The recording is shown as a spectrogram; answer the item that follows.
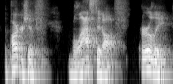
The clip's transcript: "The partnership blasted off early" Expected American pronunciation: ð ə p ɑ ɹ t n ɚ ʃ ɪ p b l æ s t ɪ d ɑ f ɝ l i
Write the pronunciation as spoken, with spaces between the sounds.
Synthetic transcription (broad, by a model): ð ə p ɑ ɹ t n ɚ ʃ ɪ p b l æ s t ɪ d ɑ f ɝ l i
